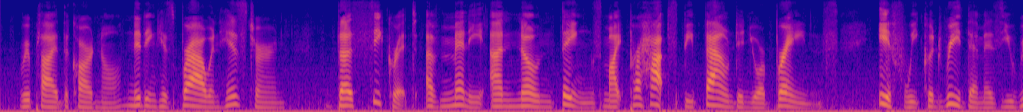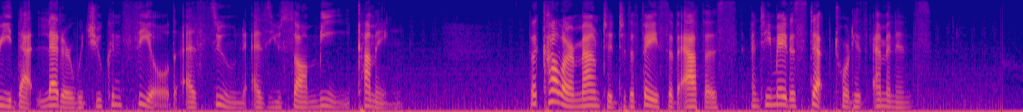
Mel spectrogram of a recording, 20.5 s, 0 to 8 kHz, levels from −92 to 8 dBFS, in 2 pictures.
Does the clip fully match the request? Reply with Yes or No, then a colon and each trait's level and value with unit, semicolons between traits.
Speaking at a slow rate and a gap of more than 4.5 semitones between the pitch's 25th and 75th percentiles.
No: average, 170 wpm; average, 5.1 semitones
